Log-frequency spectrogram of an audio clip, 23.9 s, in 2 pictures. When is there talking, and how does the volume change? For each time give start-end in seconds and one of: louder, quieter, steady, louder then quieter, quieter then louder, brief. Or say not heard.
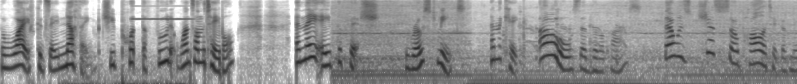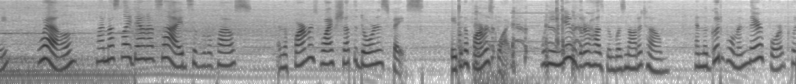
0.0-23.8 quieter.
